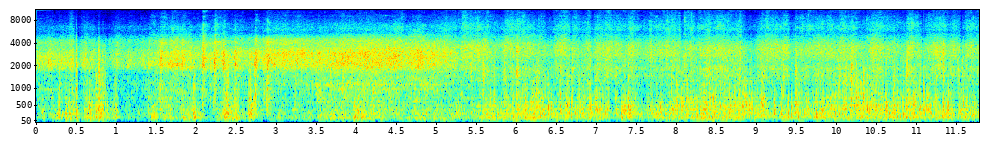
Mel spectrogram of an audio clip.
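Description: Passenger train running at speed, heard from an open coach window: a steady rumble of the coaches with the wheels clattering irregularly over the rails and points.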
